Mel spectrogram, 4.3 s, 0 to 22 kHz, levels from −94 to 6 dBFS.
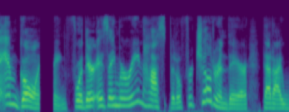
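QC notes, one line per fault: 0.59–0.81 s, rebuffering stall: the speech halts into about 0.22 s of silence, then picks up exactly where it stopped, because playback ran dry waiting for data. Unlike a dropout or packet loss, no audio is skipped; the pause simply lengthens the clip.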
